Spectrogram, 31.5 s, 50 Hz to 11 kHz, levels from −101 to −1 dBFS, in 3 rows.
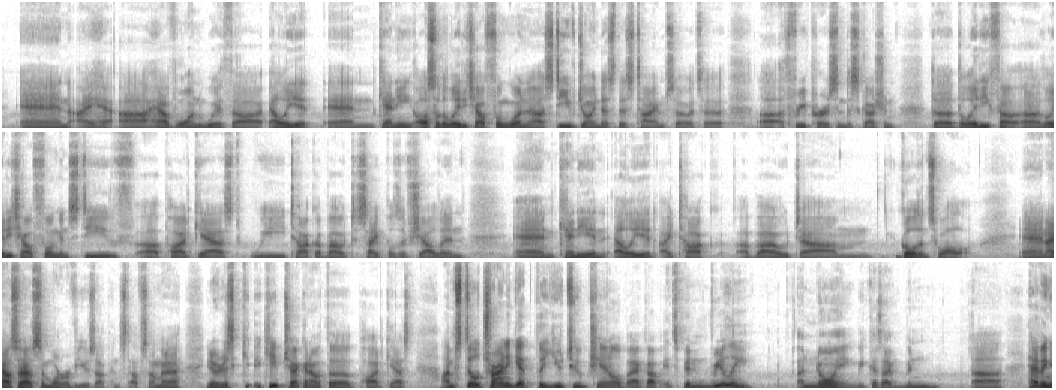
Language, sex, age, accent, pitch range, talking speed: English, male, 30-49, American, 90-110 Hz, 190 wpm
